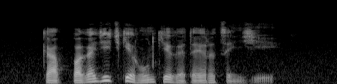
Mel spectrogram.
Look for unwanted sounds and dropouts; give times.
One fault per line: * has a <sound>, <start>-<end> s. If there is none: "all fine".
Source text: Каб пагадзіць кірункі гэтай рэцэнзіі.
all fine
